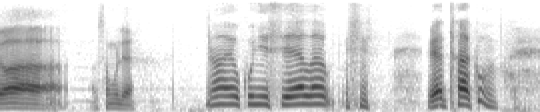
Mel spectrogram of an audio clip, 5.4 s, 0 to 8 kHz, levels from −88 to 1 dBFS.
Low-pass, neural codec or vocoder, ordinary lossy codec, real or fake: 7.2 kHz; codec, 16 kHz in and 24 kHz out, 1 kbps, XY-Tokenizer; none; fake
